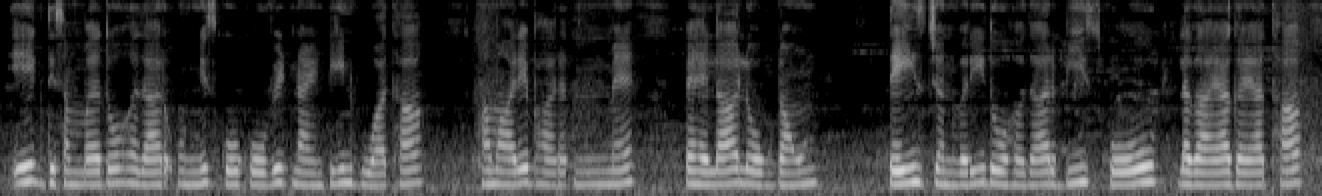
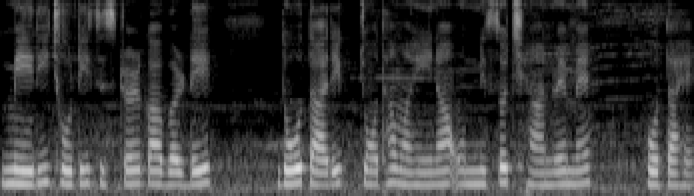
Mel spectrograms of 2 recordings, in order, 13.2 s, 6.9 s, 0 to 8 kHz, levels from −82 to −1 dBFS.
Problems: constant background noise, background conversations at intervals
